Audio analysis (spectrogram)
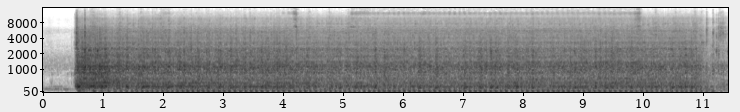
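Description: An Oliver OC3 crawler tractor engine with a vacuum leak bursts into life and runs steadily, a loud rapid chugging idle that continues alone for about eleven seconds.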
